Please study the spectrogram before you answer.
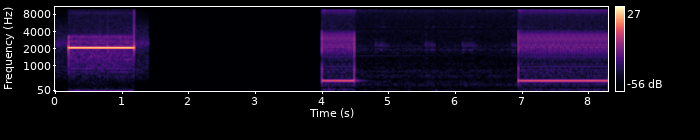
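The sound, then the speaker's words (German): Answering-machine beep tones on a doctor's practice voicemail: one high, steady beep of about a second, then silence, then a short lower tone and finally a sustained lower tone running to the end, all fairly loud and clean with no voices. “Nach dem Signalton können Sie eine Nachricht hinterlassen.”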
